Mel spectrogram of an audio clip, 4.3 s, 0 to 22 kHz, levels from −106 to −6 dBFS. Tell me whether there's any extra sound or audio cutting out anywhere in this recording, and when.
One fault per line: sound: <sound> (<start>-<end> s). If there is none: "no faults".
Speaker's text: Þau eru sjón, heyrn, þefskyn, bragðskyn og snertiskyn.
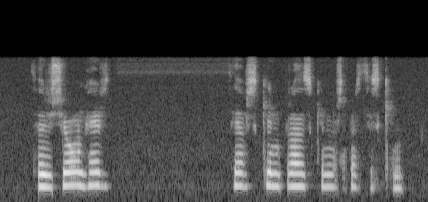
no faults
